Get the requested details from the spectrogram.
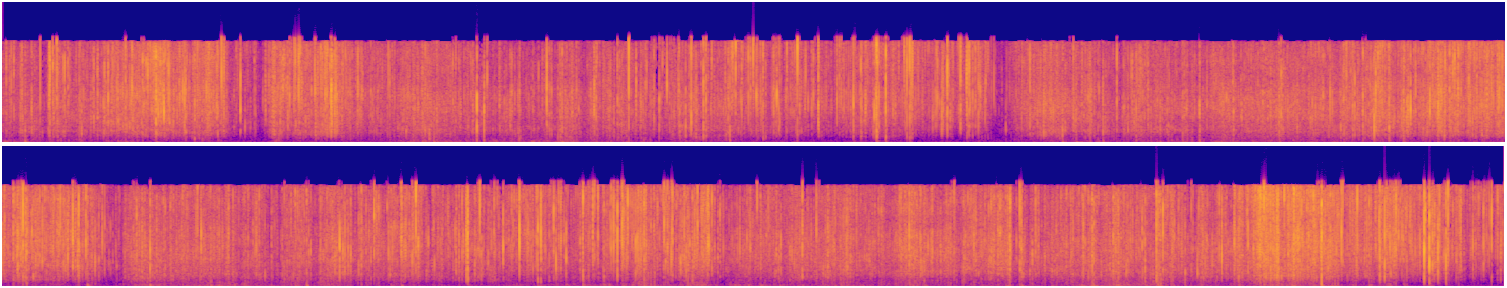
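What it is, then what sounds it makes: Dry leaves being crushed. A bundle of dry brown and yellow autumn leaves is crumpled and crushed with the fingertips and fists of both hands. A dense, continuous, bright crackling and crunching runs throughout, with sharper snaps poking out and almost no low end.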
